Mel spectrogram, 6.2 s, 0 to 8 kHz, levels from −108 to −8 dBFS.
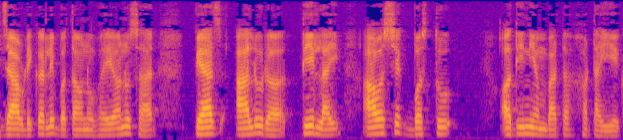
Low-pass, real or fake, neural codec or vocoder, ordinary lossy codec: none; real; none; none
